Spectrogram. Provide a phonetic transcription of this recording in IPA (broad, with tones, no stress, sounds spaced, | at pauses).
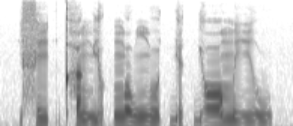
s iː˧ k̚ t̪ʰ ɐ˨ ŋ j ʊ˧ k̚ ŋ o˥ w ŋ uː˧ t̚ j ɪ˧ k̚ j ɔː˧ m iː˨ w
